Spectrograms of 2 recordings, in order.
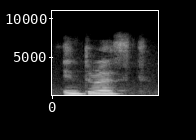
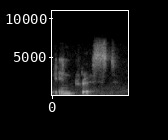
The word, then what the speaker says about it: interest: words yes we draw interest collateral nice that was really good really great pronunciation of interest a lot of people pronounce that middle e but you're not supposed to so it sounds like interest that was great the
